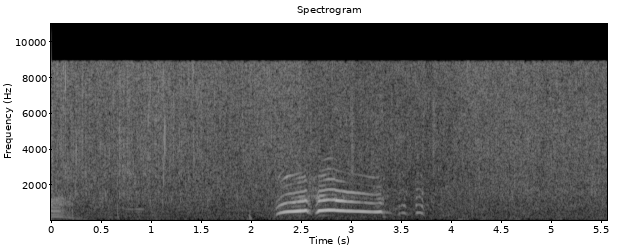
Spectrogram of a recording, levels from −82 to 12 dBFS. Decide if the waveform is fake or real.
real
